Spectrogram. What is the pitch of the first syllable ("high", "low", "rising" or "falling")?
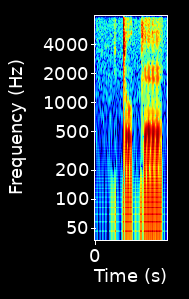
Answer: low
